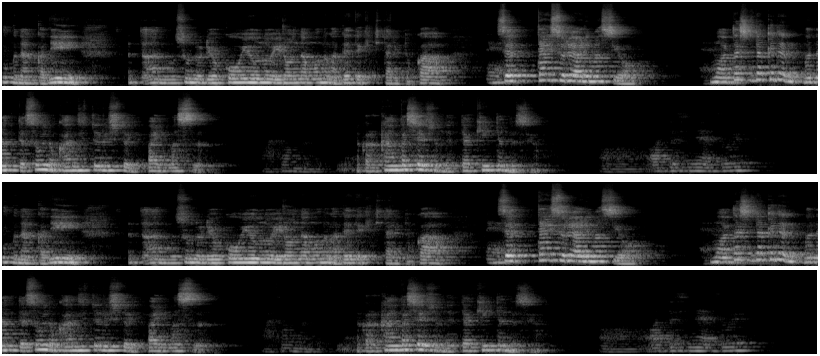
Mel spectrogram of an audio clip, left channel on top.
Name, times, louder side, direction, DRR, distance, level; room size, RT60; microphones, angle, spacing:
voice 1, 0.0-4.4 4.9-6.4 7.1-10.2 11.7-13.5, left 1 dB, 15° left, 1 dB, 0.3 m, -25 dB
voice 2, 7.0-7.7 10.7-11.8 14.1-15.5, equal, 50° right, -5 dB, 0.9 m, -45 dB
2.5 x 2.1 x 2.4 m, 0.72 s
head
